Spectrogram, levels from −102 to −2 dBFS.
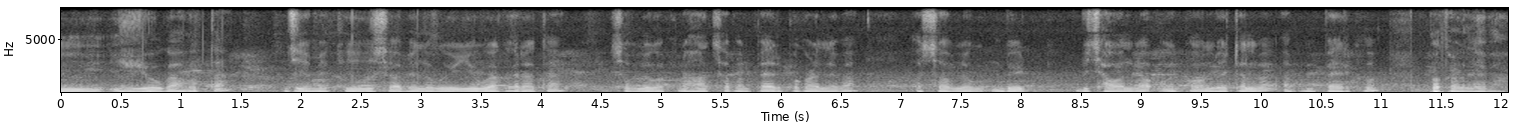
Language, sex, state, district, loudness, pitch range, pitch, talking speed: Maithili, male, Bihar, Samastipur, -22 LUFS, 115-125 Hz, 115 Hz, 155 wpm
